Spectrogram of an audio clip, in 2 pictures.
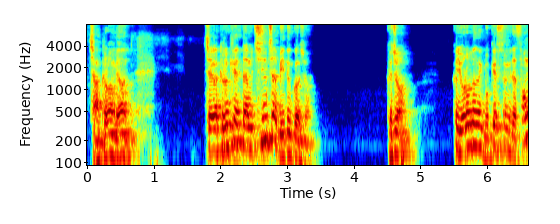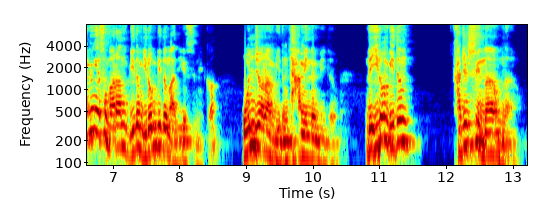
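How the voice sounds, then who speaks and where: Animated male pastor preaching. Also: a little high, brisk, pauses often. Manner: conversational storytelling, acting out dialogue. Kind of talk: sermon. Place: church Sunday service.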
